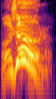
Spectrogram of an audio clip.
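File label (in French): "bonjour", French, dwarf, female; PhoenixCraft-1.16.5; PhoenixNPCPack; minecraft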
